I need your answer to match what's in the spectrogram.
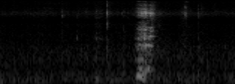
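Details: Adult hiccupping in a parked car while hungry, before eating: one sharp, brief gulping hiccup against quiet car interior noise.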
